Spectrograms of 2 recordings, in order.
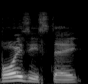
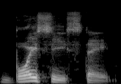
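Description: First: The middle consonant is a z sound. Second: The middle consonant is an s sound. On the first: The speaker is not from the state. The speaker calls it wrong. "it's not Boise State" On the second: The speaker is from the state. The speaker calls it right. "It's Boise State"

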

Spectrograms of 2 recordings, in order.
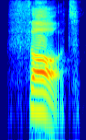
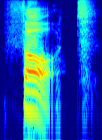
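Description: Both takes have the same delivery.

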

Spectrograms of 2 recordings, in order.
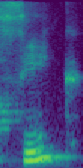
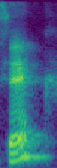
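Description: First: It uses the anglicized pronunciation of the word. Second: It uses the Punjabi pronunciation of the word. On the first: This is the form used to accommodate non-Punjabi speakers. The speaker calls it wrong. "It's not Sikh" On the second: This is the community's own pronunciation. The speaker calls it right. "So the correct pronunciation is Sikh"

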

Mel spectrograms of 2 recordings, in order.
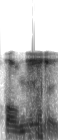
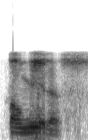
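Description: First: Carioca accent, with the 'i' sound pronounced. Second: São Paulo accent, with the 'i' sound dropped.

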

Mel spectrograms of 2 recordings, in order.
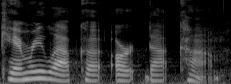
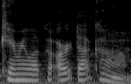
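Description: First: It is said slowly and carefully. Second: It is said at a normal, quick pace.

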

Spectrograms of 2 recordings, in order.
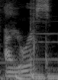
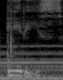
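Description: First: The name is said with an American English pronunciation. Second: The name is said with a Spanish pronunciation. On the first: "everyone American-wise, or, you know, saying Iris" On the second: "if you want to say it in Spanish"

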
